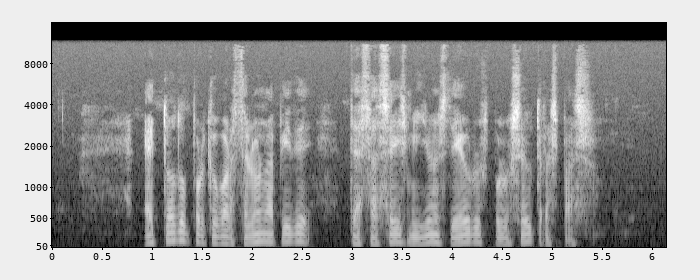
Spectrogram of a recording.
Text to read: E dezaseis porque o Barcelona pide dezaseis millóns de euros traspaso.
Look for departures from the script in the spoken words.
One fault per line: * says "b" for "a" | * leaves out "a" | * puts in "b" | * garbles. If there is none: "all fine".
* says "todo" for "dezaseis"
* puts in "polo seu"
